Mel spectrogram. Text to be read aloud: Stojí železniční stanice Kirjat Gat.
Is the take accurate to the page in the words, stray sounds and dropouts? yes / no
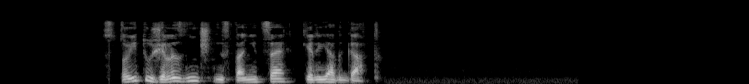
no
